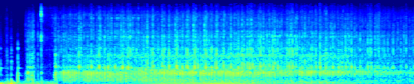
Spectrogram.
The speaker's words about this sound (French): Il a un moteur, ça fait des vibrations, il bouge avec les vibrations.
